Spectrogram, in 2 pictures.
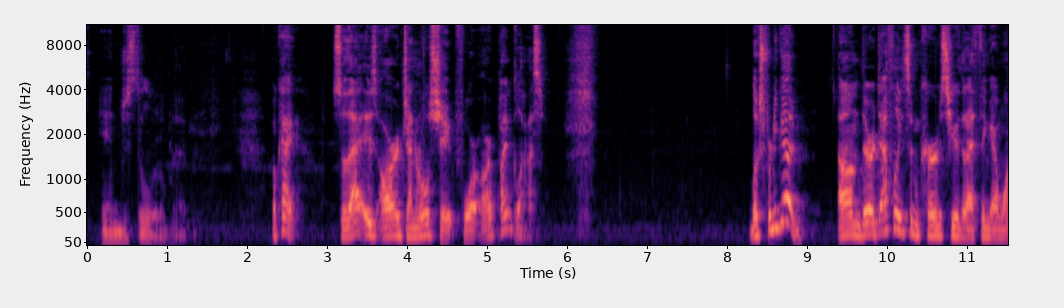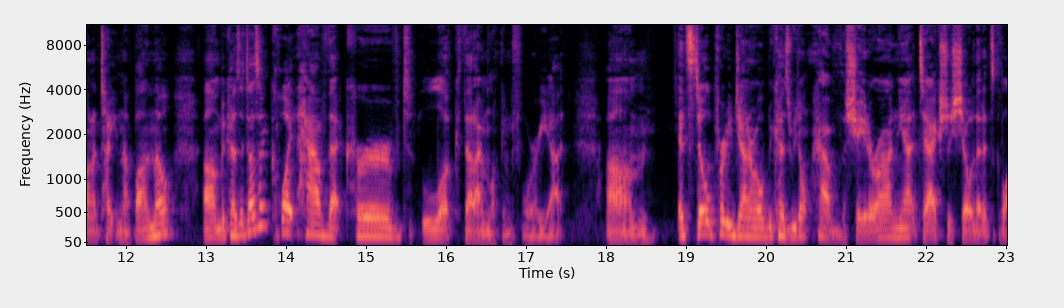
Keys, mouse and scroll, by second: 1.2-1.5 scroll down 2, 1.5-2.5 middle drag, 2.5-2.9 scroll down 2, 2.9-9.4 middle drag, 9.7-14.0 middle drag, 15.5 click, 16.0 click, 16.5 click, 17.2-19.9 middle drag.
